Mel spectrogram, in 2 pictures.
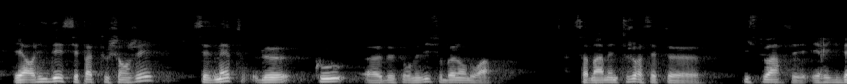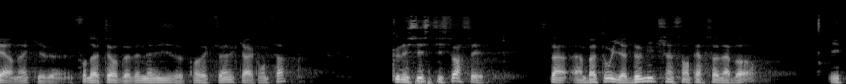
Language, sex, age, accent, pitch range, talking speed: French, male, 50-69, French, 100-140 Hz, 200 wpm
